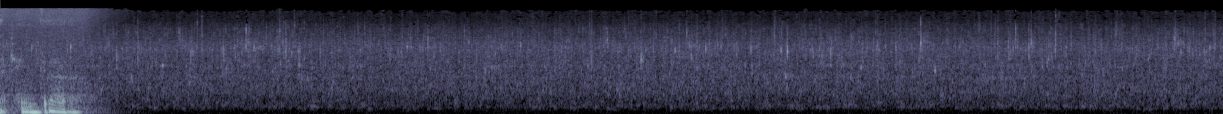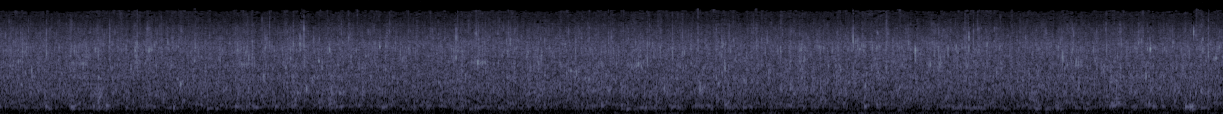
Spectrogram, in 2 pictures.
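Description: Very faint, steady rushing background noise, close to silence, with no rhythm or tone.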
